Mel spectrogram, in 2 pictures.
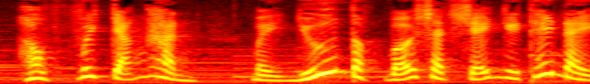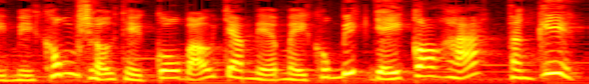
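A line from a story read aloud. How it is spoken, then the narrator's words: Growling. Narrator (Vietnamese): gầm gừ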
